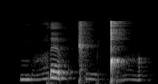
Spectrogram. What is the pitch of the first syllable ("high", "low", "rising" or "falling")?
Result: rising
